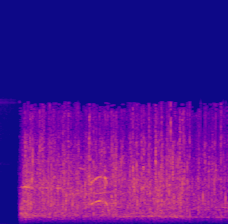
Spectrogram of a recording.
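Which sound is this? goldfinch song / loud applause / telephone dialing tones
loud applause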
